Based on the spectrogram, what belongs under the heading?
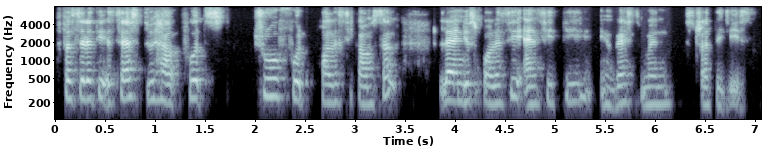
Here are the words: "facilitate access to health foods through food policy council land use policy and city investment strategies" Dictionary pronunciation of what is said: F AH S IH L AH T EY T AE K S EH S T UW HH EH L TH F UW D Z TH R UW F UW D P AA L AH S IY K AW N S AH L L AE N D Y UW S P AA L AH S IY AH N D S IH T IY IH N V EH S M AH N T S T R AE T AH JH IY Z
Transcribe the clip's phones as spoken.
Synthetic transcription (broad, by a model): F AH S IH L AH T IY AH S EH S T UW HH EH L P F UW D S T R UW F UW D P AA L AH S IY K AW N S AH L L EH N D Y UW S P AA L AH S IY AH N S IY T IY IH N V EH S M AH N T S T R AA T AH JH IY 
